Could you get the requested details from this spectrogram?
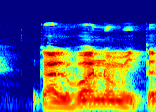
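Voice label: "galvanometer", Malay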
